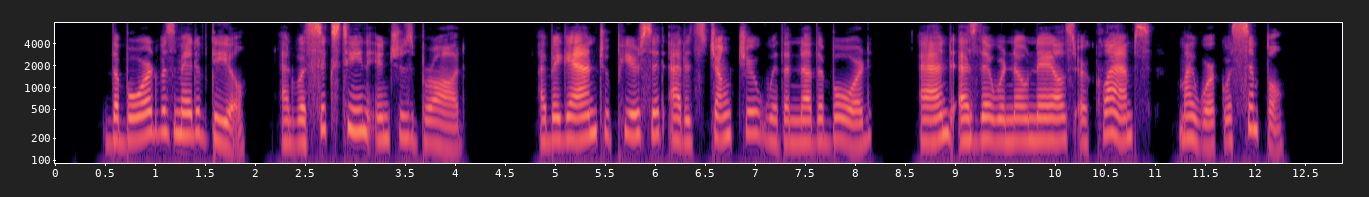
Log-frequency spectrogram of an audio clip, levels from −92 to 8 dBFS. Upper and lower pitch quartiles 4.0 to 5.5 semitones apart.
No: average, 3.2 semitones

